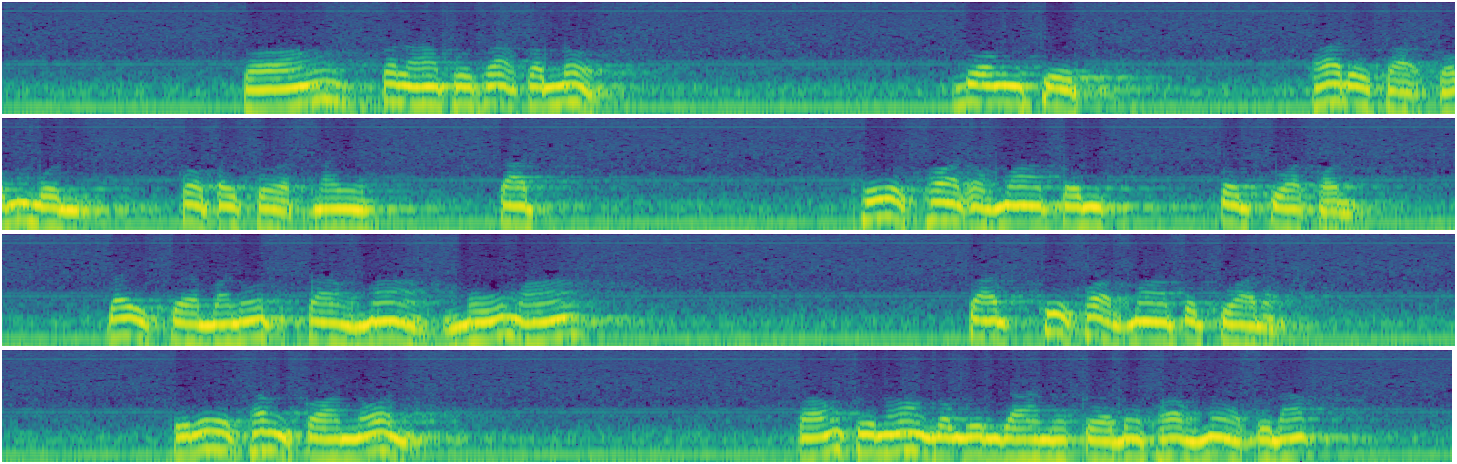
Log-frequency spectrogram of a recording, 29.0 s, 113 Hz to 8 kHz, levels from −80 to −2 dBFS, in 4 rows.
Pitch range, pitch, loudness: 140-160 Hz, 150 Hz, -11 LUFS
